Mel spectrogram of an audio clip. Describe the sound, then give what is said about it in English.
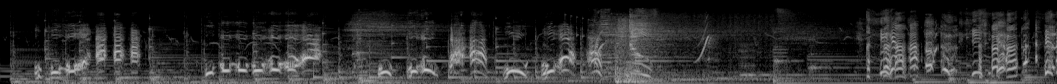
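A person imitates a funny monkey during a guessing game, making a rapid string of squeaky, hooting oo-oo and ah-ah calls that rise and fall in pitch, loud and playful, with brief pauses between bursts. “You were a monkey, right?”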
